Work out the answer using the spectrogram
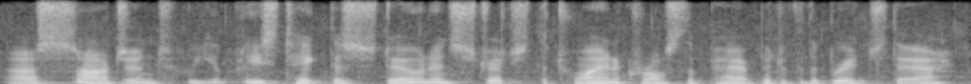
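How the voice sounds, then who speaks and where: A man's voice: on the high side, expressive, moderate pace. Man acting a precise, self-assured detective. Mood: brisk, intent. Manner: precise, formal, old-fashioned address. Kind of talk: audio theatre acting.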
